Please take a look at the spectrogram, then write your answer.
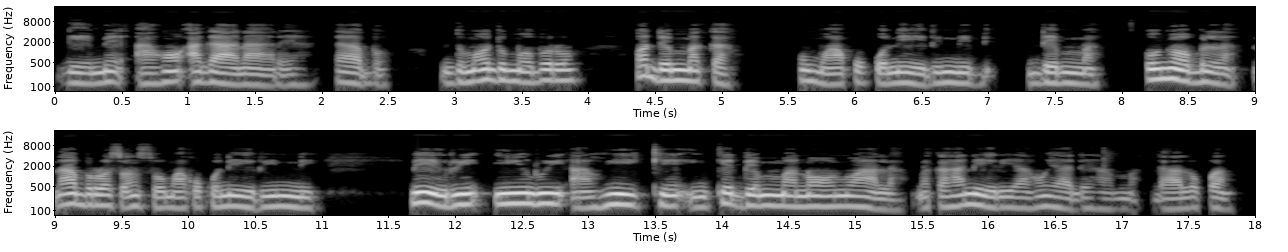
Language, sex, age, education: Igbo, female, 30-45, primary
